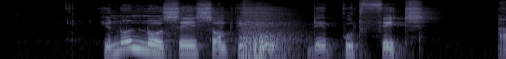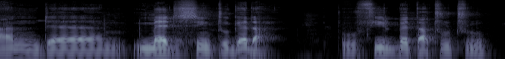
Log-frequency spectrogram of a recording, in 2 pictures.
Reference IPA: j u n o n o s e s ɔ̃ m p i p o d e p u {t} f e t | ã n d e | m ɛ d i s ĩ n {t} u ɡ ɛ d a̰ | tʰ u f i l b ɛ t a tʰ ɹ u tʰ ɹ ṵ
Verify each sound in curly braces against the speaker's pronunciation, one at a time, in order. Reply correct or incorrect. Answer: correct, correct

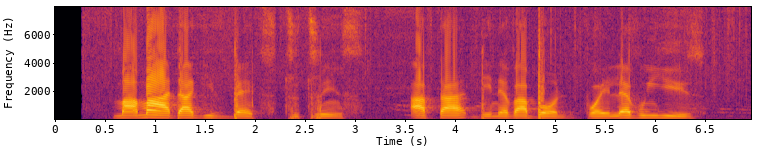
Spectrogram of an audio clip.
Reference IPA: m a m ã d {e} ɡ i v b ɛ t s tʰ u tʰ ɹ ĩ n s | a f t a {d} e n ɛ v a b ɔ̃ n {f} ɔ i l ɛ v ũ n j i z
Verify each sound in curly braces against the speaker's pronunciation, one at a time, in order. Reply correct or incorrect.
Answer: incorrect: a, correct, correct

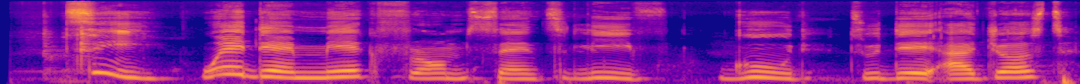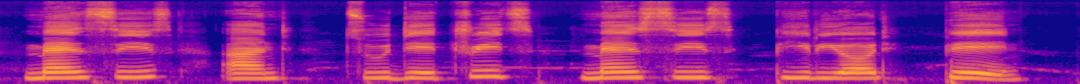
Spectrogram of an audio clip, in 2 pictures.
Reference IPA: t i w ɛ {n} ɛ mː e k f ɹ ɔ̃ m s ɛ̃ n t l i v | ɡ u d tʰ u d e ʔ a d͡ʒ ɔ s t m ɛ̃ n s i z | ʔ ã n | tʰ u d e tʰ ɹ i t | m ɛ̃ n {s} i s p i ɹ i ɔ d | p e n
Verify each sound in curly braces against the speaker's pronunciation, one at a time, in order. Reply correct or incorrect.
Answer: incorrect: d, correct

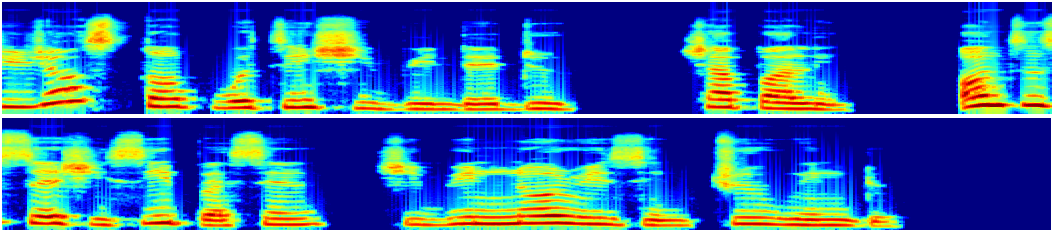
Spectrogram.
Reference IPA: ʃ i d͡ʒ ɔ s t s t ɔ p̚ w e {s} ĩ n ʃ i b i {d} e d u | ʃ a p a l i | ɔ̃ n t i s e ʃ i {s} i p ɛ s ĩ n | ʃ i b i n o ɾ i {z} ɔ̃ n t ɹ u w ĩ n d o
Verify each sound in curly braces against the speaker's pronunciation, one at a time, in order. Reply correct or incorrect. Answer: incorrect: t, correct, correct, correct

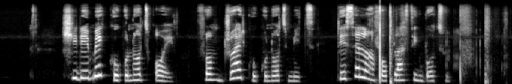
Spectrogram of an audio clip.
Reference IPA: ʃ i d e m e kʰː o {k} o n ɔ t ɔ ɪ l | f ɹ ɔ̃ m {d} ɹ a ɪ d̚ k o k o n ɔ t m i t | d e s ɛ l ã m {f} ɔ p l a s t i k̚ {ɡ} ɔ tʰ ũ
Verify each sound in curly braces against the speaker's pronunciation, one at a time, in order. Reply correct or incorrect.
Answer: correct, correct, correct, incorrect: b

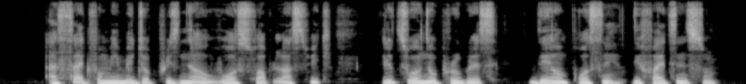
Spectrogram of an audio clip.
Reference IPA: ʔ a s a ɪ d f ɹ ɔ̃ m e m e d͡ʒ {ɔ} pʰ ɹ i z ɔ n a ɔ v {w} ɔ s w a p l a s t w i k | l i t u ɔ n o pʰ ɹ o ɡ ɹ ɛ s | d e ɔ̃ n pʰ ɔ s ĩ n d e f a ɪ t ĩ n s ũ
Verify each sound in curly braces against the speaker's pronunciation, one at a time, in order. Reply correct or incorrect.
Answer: correct, correct

